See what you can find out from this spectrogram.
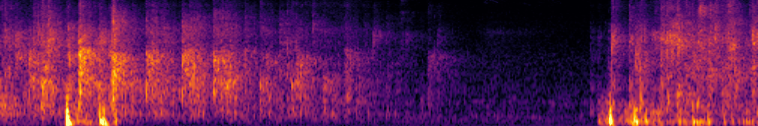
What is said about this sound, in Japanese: どうぞ拍手でお迎えください。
